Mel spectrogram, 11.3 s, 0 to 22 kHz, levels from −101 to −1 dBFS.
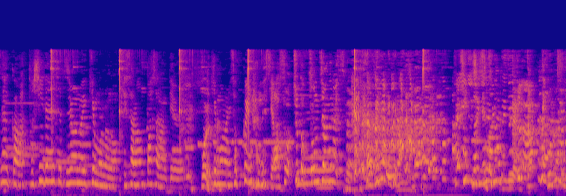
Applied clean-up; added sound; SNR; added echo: classical method log-MMSE.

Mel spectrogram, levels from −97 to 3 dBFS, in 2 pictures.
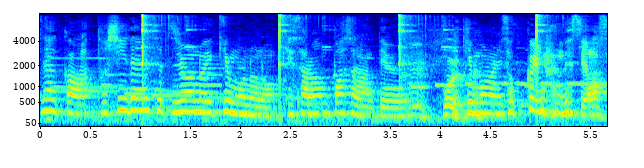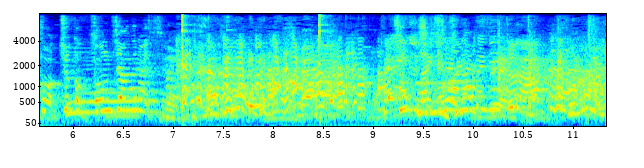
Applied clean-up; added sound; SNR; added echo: none; Shatter; 11 dB; none.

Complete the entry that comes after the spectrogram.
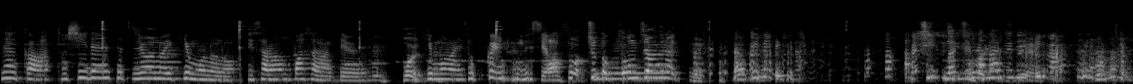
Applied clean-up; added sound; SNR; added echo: neural mask model RNNoise.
